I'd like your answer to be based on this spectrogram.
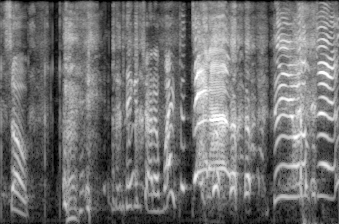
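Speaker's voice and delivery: high, loud, slow talk broken by laughter; shouting through real laughter; laughing hard. Real, not acted. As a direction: barely get it out through laughing. Cracking up telling the story.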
